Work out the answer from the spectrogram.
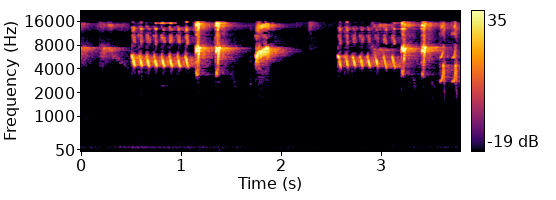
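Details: Konin, the brown-throated sunbird, sings to lure others into song: a rapid high trill of about eight clipped notes, then sharp squeaky accents, a pause, and the trill repeated, with faint low hum behind.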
